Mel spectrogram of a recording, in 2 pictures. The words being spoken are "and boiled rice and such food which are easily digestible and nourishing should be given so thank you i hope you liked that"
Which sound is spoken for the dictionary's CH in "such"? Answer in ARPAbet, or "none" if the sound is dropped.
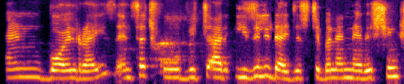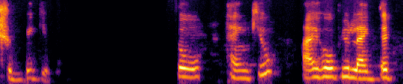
CH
